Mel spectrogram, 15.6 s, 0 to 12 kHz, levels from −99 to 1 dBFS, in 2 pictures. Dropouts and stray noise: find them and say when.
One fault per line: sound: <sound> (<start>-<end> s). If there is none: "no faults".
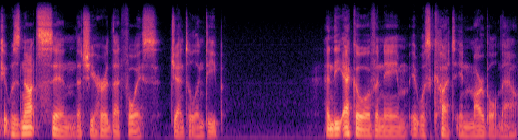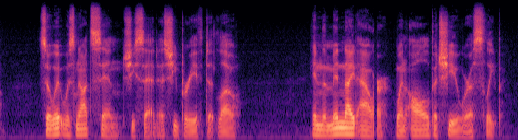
sound: dropout (13.4-13.4 s)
